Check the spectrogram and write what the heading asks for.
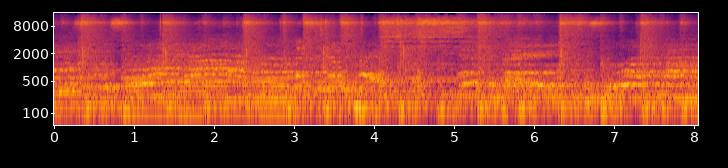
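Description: A women's praise team singing a gospel song together through microphones, over a steady, regular beat.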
